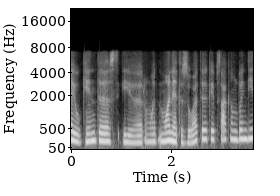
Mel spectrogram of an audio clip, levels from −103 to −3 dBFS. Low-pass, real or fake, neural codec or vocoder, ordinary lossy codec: 7.2 kHz; fake; codec, 16 kHz, about 1 kbps, DyCAST, with the encoder's durations; AAC, 48 kbps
